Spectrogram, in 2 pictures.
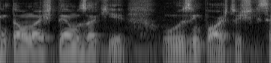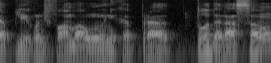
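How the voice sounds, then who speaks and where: A man with a Rio de Janeiro accent speaks at a fairly slow pace, his fairly low pitch moving with ordinary variation. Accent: carioca (Rio de Janeiro). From Rio de Janeiro, Brazil. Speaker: tax consultant. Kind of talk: podcast discussion.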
